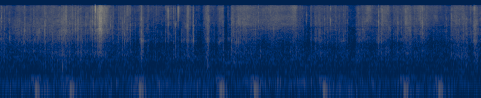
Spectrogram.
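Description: Fingertips rub and crinkle a folded thin sheet of printed white paper resting on a wooden table. The sound is a quiet, steady stream of dry, bright crackles and rustles with almost no low end, and a few sharper, louder crinkles, the strongest around two seconds in.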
